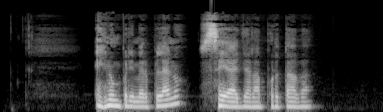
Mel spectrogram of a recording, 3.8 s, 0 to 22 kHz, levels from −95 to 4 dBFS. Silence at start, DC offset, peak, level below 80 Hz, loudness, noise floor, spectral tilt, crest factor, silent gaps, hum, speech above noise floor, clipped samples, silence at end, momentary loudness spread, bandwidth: 0.95 s; under 0.1%; 0 dBFS; -56 dBFS; -17 LUFS; -78 dBFS; -4.5 dB/octave; 20 dB; none; none; 61 dB; under 0.1%; 0.7 s; 12 LU; 14.5 kHz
